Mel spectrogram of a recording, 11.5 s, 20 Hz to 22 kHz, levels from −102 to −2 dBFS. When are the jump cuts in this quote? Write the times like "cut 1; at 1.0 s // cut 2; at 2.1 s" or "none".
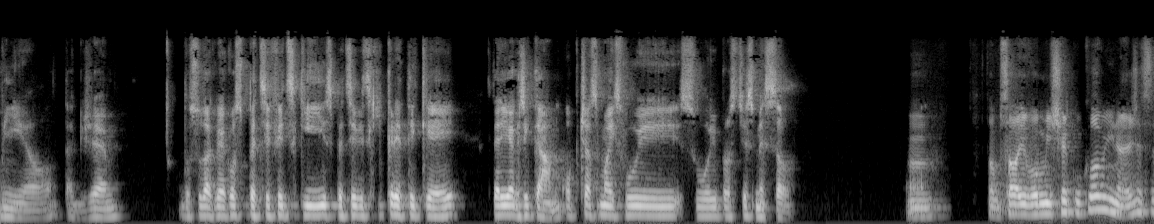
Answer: none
